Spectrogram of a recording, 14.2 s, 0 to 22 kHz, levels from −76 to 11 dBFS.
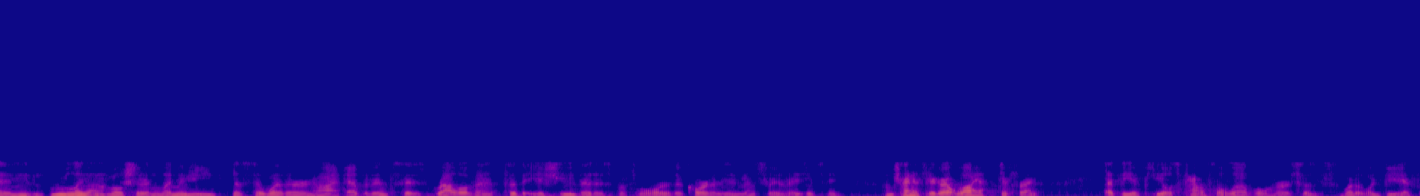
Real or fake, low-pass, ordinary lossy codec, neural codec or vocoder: fake; 7.2 kHz; AAC, 16 kbps; codec, 16 kHz in and 24 kHz out, 0.6 kbps, FireRedTTS-2 codec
